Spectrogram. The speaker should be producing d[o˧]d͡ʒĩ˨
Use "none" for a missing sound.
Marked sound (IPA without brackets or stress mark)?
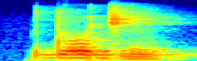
o˧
